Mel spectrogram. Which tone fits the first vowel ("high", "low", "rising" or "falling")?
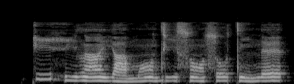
high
